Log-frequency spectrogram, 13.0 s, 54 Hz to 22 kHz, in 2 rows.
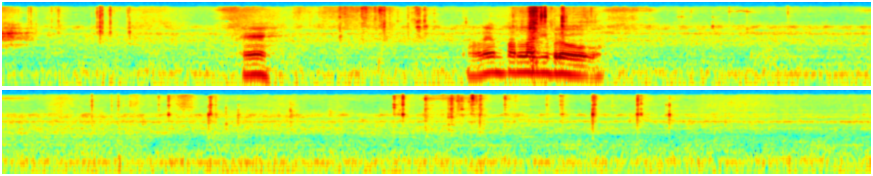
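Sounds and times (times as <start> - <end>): faint low hum: 0.0 - 13.0
small sharp clicks: 9.4 - 11.7.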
